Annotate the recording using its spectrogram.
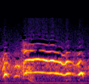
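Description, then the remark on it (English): A dog howls in one long, wavering, mournful tone, with short yelping barks at the start and end. No one speaks. “Hey, what's this? The dog.”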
